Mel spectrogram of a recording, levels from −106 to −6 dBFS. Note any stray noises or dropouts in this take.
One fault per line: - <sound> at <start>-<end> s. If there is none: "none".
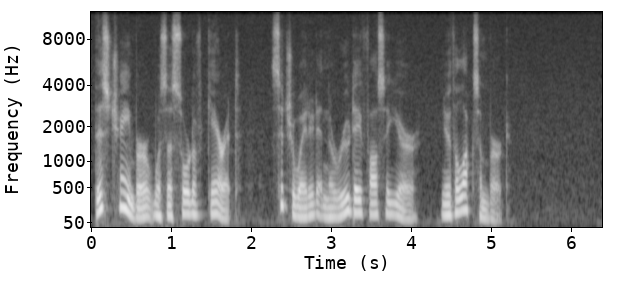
none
